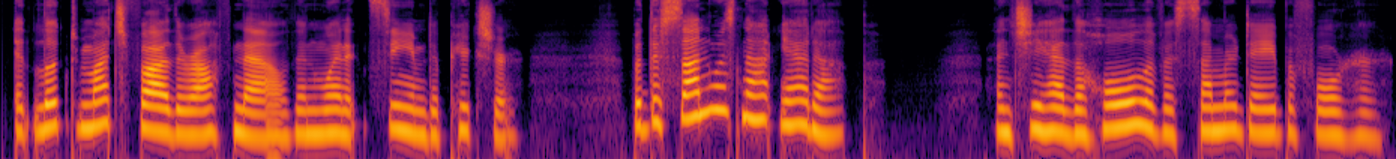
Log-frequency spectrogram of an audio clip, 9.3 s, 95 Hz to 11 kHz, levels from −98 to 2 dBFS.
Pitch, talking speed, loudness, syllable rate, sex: 230 Hz, 195 wpm, -19 LUFS, 5.4 syllables/s, female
